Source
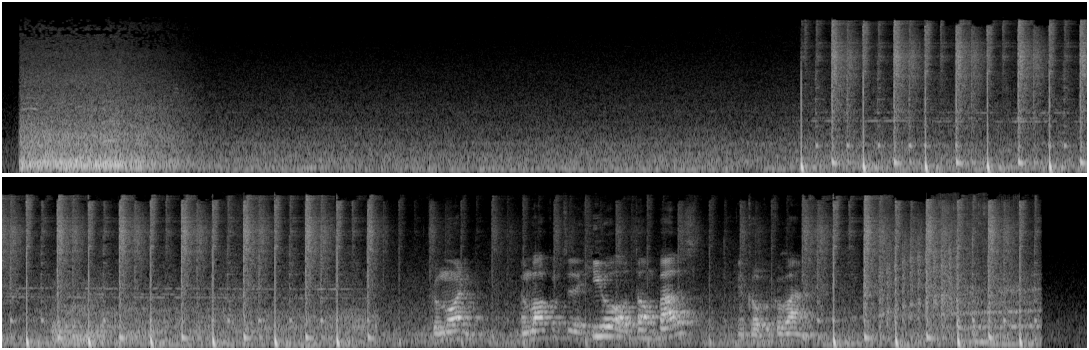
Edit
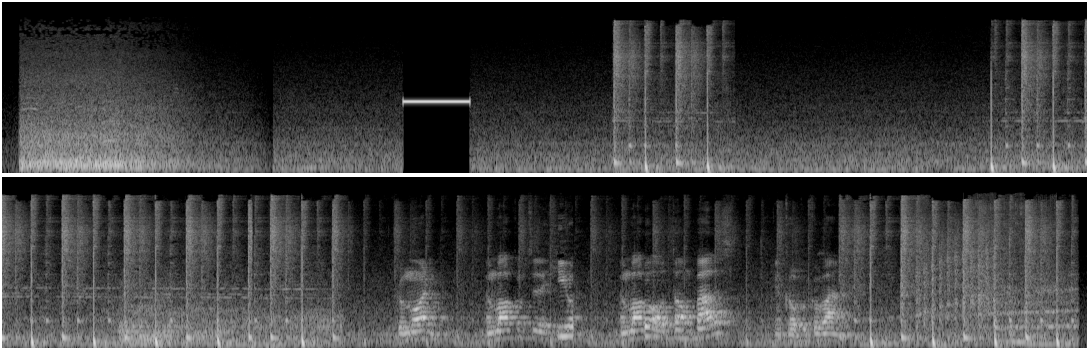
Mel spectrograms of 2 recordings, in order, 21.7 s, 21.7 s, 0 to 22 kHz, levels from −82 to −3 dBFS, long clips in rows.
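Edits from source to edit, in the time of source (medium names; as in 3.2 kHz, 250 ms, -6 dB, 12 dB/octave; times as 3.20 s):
2.12–2.71 s: fade out equal-power, to -18.5 dB
4.01 s: add tone 2.3 kHz -14.5 dBFS 0.67 s
8.90–10.13 s: move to 5.43 s
12.68–13.70 s: delete
15.57–16.29 s: copy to 16.91 s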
